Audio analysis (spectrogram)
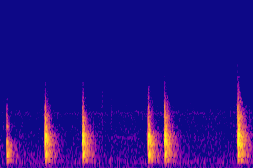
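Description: Six sharp knocks on a wooden living-room door in an irregular pattern: a faint one, then two, a pause, a quick pair, and one more. They are clear, with no voices.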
